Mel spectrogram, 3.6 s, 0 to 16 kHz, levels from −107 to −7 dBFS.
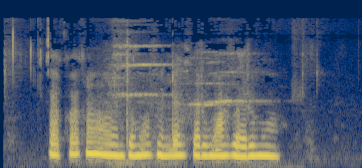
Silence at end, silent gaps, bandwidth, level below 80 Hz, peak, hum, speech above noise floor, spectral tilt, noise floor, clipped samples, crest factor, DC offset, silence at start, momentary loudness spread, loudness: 0.8 s; none; 11 kHz; -56 dBFS; -10 dBFS; none; 40 dB; -6.5 dB/octave; -61 dBFS; under 0.1%; 14 dB; under 0.1%; 0.45 s; 8 LU; -22 LUFS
